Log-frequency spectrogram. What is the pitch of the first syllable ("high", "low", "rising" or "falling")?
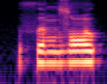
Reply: high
